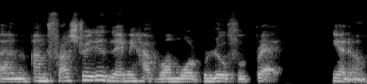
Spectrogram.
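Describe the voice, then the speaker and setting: The speaker is a woman with a very deep, low pitch. She keeps a moderate pace. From Iran. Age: 60s. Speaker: spiritual health coach. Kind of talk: interview. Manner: animated.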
